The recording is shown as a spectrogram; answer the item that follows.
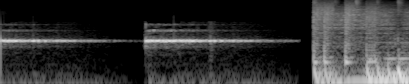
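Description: Two sonar-style pings of a radar sound effect, each a clear single tone that fades away, the second about one and a half seconds in. Electronic music with a beat starts about three seconds in.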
